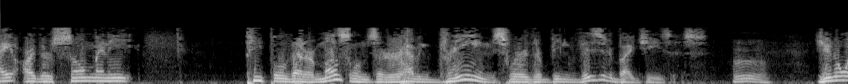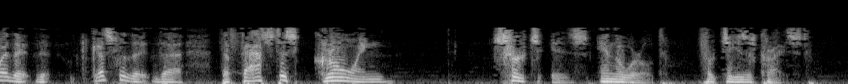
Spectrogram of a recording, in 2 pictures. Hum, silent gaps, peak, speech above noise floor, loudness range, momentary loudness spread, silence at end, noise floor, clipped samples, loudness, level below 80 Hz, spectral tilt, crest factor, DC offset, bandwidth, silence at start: none; none; -2 dBFS; 31 dB; 4 LU; 13 LU; 0.3 s; -48 dBFS; under 0.1%; -18 LUFS; -32 dBFS; -10 dB/octave; 16 dB; under 0.1%; 5.8 kHz; 0 s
